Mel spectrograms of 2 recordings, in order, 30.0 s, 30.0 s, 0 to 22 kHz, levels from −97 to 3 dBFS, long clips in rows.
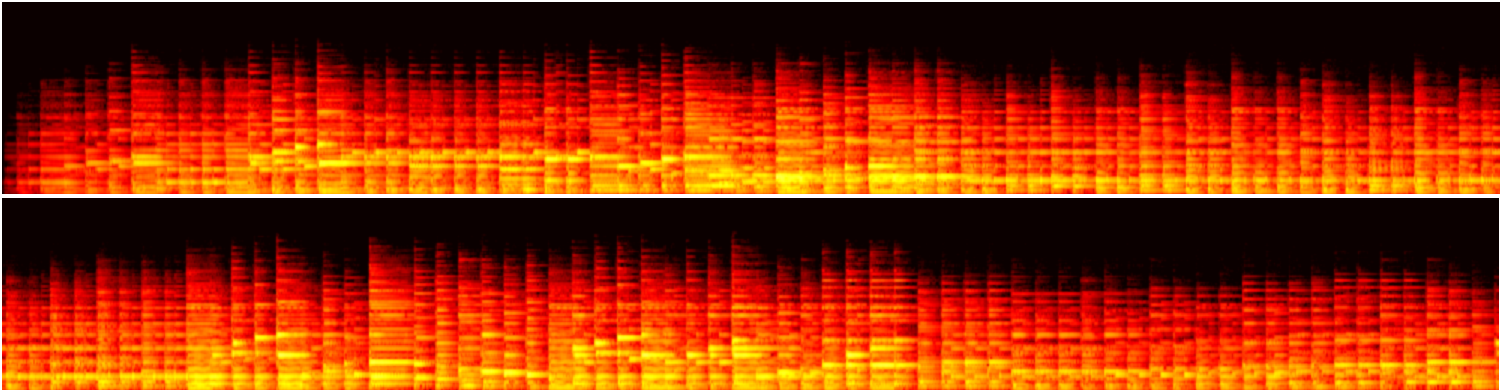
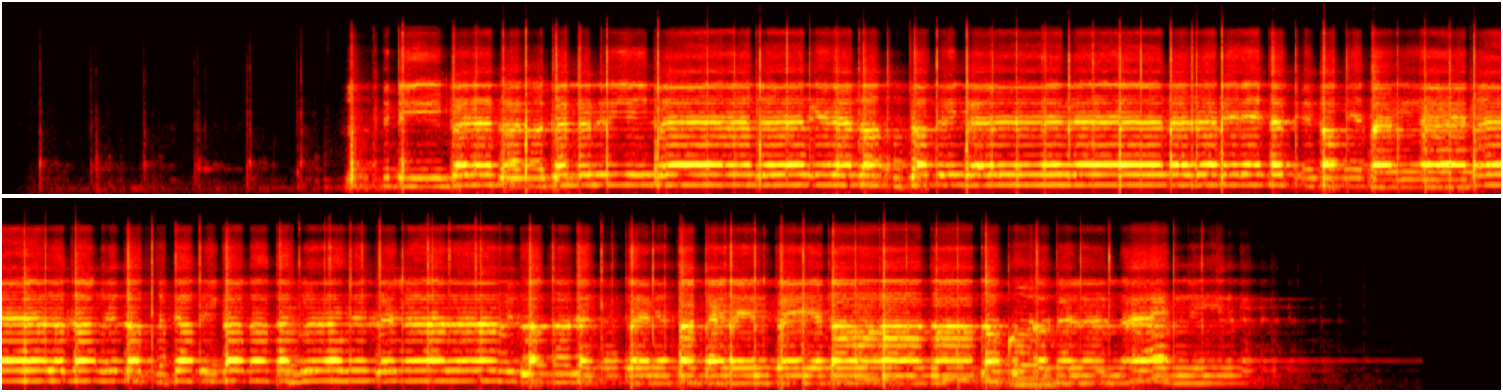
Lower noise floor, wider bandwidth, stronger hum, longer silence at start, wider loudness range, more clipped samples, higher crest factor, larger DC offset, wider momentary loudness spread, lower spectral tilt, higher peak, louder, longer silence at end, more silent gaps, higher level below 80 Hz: second, -45 dBFS vs -76 dBFS; second, 6.4 kHz vs 14 kHz; neither; second, 0.25 s vs 3.45 s; about the same, 8 LU vs 8 LU; neither; about the same, 20 dB vs 22 dB; neither; about the same, 11 LU vs 9 LU; first, -9 dB/octave vs -2.5 dB/octave; second, -4 dBFS vs 0 dBFS; second, -24 LUFS vs -21 LUFS; second, 0 s vs 2.5 s; neither; first, -38 dBFS vs -68 dBFS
